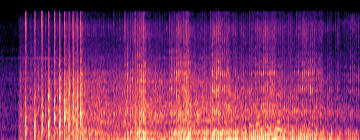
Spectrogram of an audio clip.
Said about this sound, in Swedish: är med och hjälper till för att få igång traktorn. Det krävs alla knep, motorvärmare, startkablar och startgas innan de efter flera försök får igång den.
